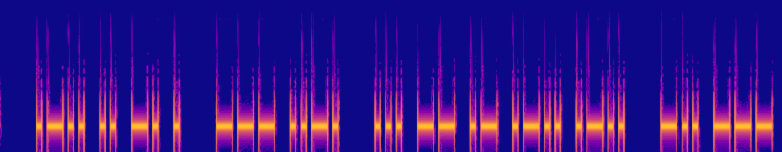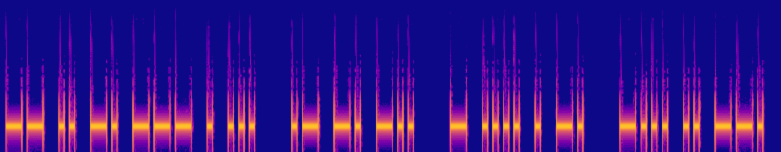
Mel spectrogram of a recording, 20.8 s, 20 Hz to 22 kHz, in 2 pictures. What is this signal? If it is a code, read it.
Morse code, heard as a keyed tone, about 17 wpm, 700 Hz. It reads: LINE OF SMALL DOMINOES AND THEN BIG
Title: A Sound Of Thunder 17wpm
